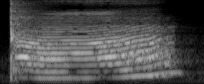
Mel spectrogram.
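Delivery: "A" held long as one separate sound; sílaba isolada. Shown as a demonstration. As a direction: sound out "A" slowly, on its own. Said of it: "olha como eu digo". ("A" bem alongado, um som só)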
